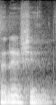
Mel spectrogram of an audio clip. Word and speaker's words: Anoushian: Anoushian.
